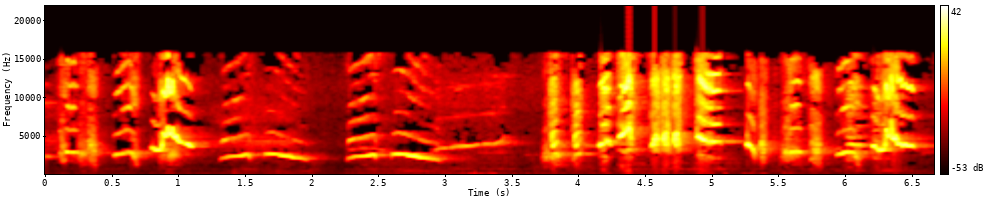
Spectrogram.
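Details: Agitated, combative Oriental magpie-robin with its tail spread gives sharp chirps, then long slurred whistles that rise and fall, then a rapid run of scratchy, buzzy notes.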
